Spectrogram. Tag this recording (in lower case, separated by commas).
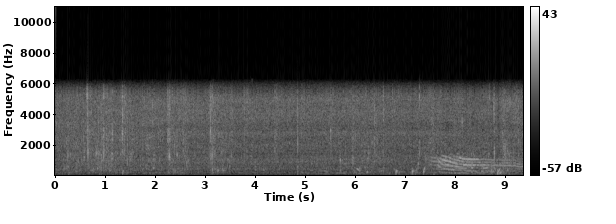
animal, speech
